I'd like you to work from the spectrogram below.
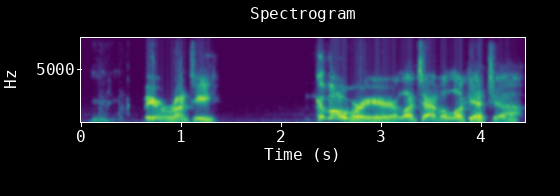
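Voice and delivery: mocking goblin. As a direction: lure the little one in, jeering. Goblin taunting halfling.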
